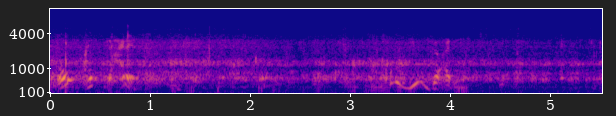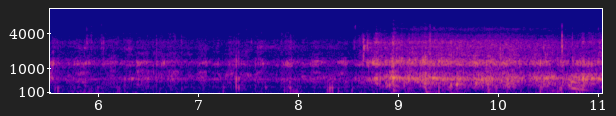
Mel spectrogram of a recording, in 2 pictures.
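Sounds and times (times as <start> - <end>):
dog splashing through water: 8.6 - 11.0.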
